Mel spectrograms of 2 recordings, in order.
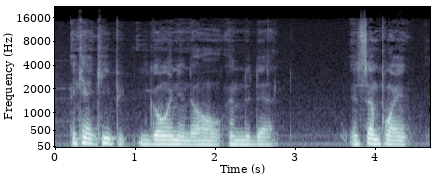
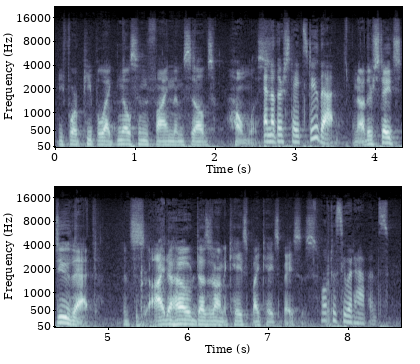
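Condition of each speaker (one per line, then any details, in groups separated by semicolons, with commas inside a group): Multiple sclerosis; progressive loss expected, legs first, then arms; therapy pool to stay self-sufficient
No condition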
